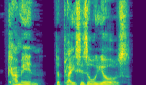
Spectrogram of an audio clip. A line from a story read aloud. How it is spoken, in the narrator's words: it said in a hushed tone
